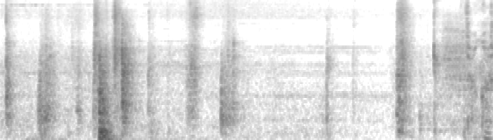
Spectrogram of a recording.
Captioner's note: the refreshing sound of closing the door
